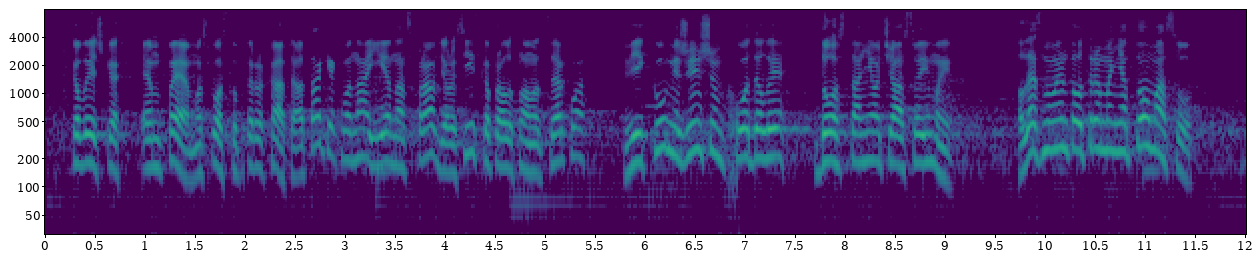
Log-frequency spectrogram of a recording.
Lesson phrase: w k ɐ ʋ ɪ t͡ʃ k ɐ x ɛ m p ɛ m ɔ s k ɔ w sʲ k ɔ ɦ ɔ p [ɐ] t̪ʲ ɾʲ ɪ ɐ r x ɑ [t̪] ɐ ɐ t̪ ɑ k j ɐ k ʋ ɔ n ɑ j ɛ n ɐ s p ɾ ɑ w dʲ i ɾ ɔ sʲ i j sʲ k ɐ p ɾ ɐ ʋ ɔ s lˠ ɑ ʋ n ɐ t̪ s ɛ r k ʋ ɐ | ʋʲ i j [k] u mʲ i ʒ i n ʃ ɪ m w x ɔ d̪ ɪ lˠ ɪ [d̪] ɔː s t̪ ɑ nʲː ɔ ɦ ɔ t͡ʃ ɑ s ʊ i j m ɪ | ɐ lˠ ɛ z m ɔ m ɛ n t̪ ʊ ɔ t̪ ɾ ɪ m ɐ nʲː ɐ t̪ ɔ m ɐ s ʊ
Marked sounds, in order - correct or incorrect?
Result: correct, correct, correct, correct

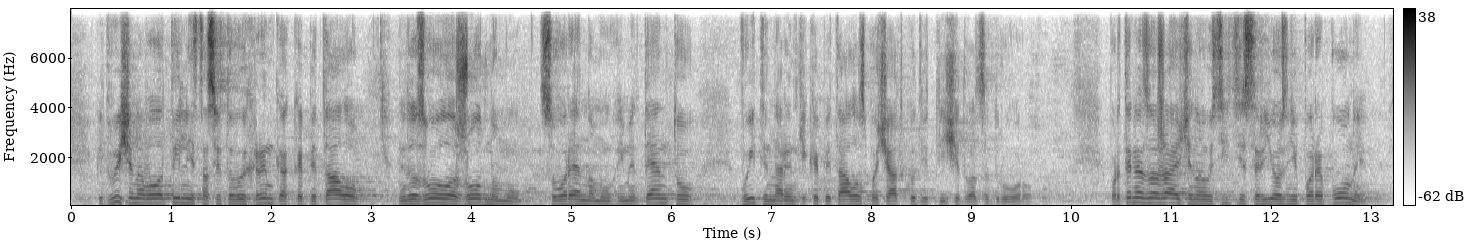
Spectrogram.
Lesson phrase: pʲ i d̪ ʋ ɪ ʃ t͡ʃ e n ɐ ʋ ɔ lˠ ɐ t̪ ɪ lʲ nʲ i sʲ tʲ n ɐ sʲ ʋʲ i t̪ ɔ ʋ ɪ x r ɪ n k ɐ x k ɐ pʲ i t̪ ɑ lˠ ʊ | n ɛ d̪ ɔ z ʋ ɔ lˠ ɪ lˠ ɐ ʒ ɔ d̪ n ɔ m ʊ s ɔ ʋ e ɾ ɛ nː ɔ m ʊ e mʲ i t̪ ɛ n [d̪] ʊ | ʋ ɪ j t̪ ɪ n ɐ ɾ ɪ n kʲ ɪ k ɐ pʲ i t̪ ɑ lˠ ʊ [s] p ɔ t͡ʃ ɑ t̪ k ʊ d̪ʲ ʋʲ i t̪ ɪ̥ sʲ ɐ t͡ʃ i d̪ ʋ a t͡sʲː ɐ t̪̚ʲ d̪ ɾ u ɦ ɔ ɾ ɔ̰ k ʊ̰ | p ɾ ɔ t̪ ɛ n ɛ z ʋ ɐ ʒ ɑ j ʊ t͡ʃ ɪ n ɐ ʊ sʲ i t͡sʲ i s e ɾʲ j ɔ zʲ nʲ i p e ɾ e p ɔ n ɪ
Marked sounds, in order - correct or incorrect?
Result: incorrect: t̪, correct

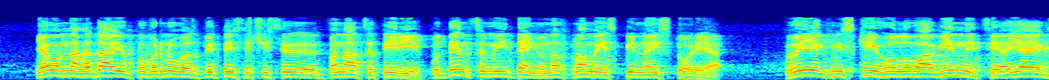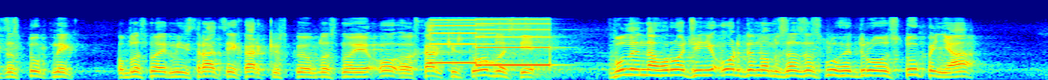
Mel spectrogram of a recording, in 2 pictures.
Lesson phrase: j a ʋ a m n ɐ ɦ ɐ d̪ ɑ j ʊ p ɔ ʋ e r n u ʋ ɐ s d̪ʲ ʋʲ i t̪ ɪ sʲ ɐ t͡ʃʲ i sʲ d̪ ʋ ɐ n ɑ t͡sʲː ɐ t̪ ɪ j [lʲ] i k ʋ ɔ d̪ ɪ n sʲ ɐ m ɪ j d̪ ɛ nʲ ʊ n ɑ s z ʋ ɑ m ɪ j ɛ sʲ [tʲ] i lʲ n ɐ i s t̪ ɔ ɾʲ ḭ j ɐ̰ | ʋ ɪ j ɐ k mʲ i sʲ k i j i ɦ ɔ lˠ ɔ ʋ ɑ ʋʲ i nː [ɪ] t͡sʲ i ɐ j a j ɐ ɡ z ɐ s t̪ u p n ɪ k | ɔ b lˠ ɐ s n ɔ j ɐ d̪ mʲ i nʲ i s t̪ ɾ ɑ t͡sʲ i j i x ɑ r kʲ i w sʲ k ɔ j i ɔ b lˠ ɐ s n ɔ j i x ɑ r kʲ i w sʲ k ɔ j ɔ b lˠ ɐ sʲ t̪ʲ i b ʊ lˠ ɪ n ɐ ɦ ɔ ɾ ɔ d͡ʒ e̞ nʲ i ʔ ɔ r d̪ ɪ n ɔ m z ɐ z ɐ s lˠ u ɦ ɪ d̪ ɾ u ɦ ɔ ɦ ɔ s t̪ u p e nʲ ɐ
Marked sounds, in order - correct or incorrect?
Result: incorrect: ɾʲ, incorrect: pʲ, correct

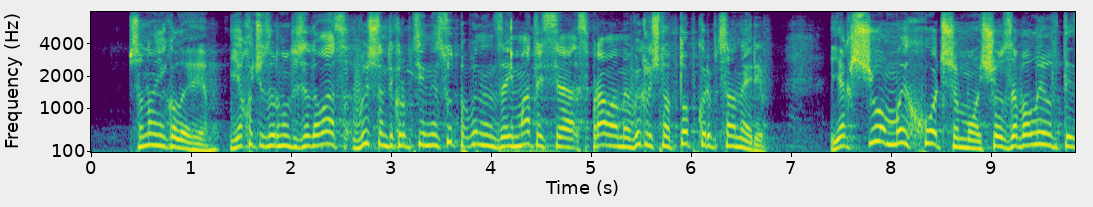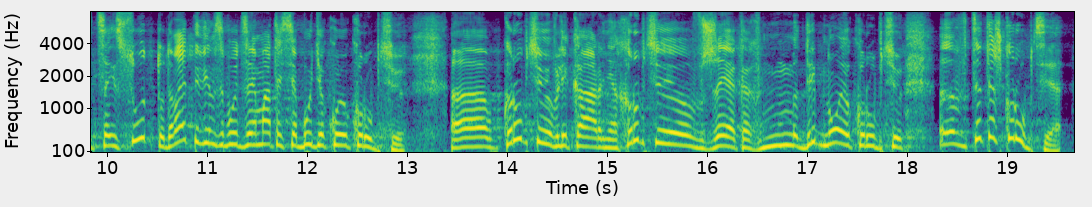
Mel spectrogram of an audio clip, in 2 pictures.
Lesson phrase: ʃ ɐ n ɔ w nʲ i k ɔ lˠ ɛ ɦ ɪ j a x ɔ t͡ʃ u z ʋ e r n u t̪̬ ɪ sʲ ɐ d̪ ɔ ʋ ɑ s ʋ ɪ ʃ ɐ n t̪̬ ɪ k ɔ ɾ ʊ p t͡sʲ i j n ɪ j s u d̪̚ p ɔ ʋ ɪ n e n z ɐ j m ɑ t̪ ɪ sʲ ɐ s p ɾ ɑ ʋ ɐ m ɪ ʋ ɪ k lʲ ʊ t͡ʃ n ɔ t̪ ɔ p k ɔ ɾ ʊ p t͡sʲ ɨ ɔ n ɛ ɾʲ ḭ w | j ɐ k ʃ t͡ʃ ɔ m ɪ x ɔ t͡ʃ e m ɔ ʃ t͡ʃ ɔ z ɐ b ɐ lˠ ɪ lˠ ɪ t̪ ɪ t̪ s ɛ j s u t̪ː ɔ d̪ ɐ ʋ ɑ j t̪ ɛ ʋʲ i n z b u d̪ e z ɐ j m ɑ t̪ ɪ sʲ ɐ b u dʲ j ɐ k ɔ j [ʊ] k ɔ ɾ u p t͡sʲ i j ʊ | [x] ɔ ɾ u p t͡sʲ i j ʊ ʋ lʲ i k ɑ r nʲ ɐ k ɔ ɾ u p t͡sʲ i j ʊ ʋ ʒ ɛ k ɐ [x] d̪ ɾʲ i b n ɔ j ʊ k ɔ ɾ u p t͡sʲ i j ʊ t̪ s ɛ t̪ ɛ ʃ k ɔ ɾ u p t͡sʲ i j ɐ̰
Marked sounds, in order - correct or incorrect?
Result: correct, incorrect: k, correct

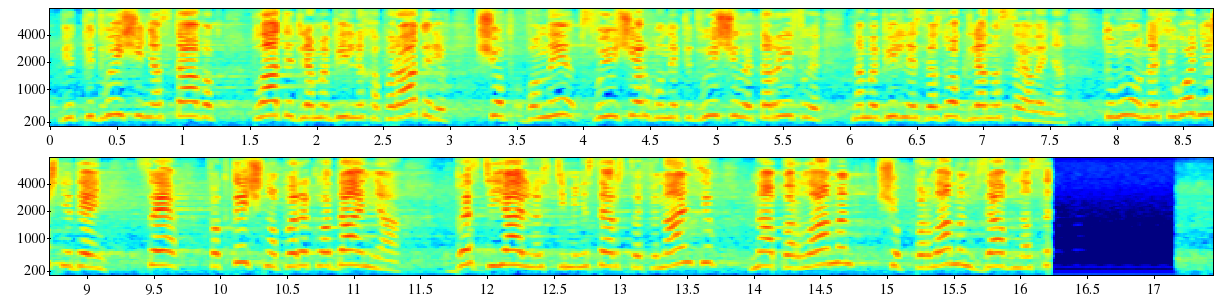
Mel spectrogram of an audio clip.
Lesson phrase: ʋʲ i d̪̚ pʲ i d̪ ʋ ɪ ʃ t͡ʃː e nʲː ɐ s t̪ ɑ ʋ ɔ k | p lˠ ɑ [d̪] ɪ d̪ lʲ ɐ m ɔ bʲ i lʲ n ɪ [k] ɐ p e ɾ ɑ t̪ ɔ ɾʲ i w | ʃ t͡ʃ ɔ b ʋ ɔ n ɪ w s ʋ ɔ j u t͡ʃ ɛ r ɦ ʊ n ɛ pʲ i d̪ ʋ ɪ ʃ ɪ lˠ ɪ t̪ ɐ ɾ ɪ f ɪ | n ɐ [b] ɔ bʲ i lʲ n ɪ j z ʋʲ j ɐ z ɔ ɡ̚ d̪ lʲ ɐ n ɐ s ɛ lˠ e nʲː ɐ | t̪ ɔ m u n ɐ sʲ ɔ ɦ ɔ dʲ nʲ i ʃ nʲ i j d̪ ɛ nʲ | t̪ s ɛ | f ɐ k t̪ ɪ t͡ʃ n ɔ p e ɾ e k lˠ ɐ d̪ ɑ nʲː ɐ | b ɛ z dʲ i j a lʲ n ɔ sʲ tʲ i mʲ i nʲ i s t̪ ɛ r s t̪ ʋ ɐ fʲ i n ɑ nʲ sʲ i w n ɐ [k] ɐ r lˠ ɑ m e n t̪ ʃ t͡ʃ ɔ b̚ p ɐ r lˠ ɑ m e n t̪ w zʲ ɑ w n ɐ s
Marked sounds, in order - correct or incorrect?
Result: incorrect: t̪, incorrect: x, incorrect: m, incorrect: p

